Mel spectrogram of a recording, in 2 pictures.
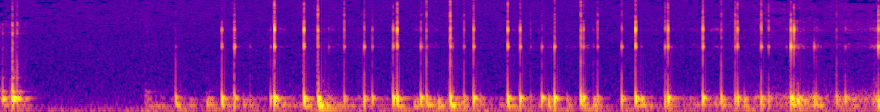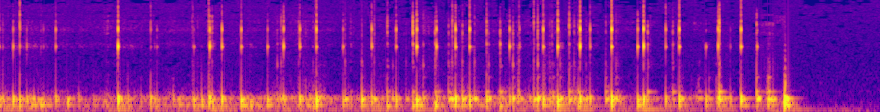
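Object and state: Textured glass vase.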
